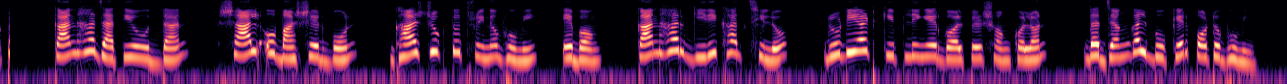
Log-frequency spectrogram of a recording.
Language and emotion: Bengali, neutral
